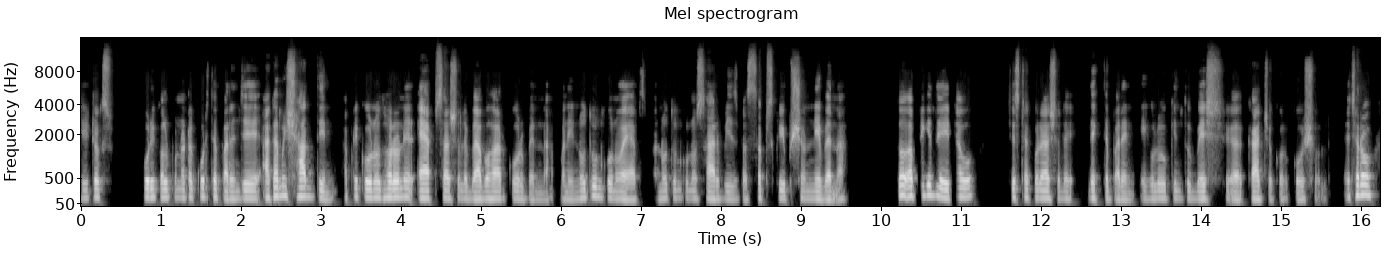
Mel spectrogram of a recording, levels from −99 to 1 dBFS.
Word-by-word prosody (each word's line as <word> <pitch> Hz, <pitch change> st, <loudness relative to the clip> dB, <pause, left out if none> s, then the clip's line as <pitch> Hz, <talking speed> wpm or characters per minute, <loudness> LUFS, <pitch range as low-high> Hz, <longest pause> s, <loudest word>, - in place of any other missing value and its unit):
Detox 140 Hz, +2 st, -2 dB, 0.5 s
পরিকল্পনাটা 140 Hz, -1 st, +1 dB
করতে 150 Hz, -1 st, +1 dB
পারেন 120 Hz, -1 st, +1 dB
যে, 130 Hz, -, +5 dB, 0.2 s
আগামী 160 Hz, +3 st, +3 dB
৭ 155 Hz, 0 st, +6 dB
দিন 125 Hz, -4 st, +1 dB, 0.2 s
আপনি 150 Hz, -, -6 dB
কোন 140 Hz, -1 st, +7 dB
ধরনের 145 Hz, +1 st, +5 dB
অ্যাপস 130 Hz, -1 st, +5 dB
আসলে 125 Hz, 0 st, -4 dB
ব্যবহার 120 Hz, +1 st, +4 dB
করবেন 115 Hz, -4 st, -5 dB
না। 105 Hz, -, -9 dB, 0.2 s
মানে 115 Hz, -1 st, -7 dB
নতুন 150 Hz, +5 st, 0 dB
কোনো 130 Hz, -3 st, -1 dB
অ্যাপস 105 Hz, 0 st, -2 dB
বা -, -, -20 dB
নতুন 130 Hz, +2 st, -7 dB
কোনো 130 Hz, -2 st, -7 dB
সার্ভিস 115 Hz, -1 st, 0 dB
বা -, -, -6 dB
সাবস্ক্রিপশন 130 Hz, -1 st, -4 dB
নেবে 110 Hz, -2 st, +3 dB
না। -, -, -5 dB, 0.7 s
তো -, -, +6 dB
আপনি 170 Hz, +2 st, -14 dB
কিন্তু 170 Hz, -2 st, +1 dB
এটাও 150 Hz, +3 st, +1 dB, 0.5 s
চেষ্টা 140 Hz, 0 st, -2 dB
করে 135 Hz, -1 st, +1 dB
আসলে 120 Hz, 0 st, -6 dB, 0.3 s
দেখতে 130 Hz, -2 st, -2 dB
পারেন। 110 Hz, -1 st, -2 dB, 0.2 s
এগুলোও 125 Hz, +2 st, -3 dB
কিন্তু 125 Hz, 0 st, -8 dB
বেশ 120 Hz, 0 st, +1 dB, 0.3 s
অ্যা 110 Hz, -, +2 dB, 0.2 s
কার্যকর 115 Hz, -1 st, 0 dB
কৌশল। -, -, -6 dB, 0.3 s
এছাড়াও 180 Hz, +4 st, +6 dB
130 Hz, 165 wpm, -23 LUFS, 120-145 Hz, 0.7 s, কোন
